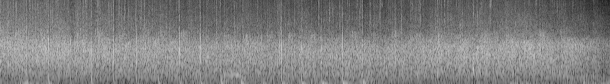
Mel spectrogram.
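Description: A crowd applauds steadily for about nine seconds for trivia teams through the years, a dense, sustained clatter of many hands clapping, holding level before tapering slightly at the end.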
